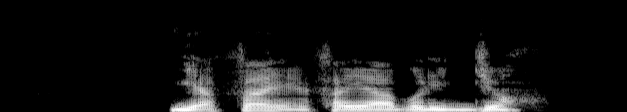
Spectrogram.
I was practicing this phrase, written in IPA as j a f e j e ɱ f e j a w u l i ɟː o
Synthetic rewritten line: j a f a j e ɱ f a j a β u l i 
